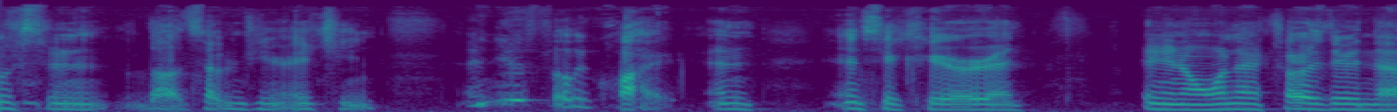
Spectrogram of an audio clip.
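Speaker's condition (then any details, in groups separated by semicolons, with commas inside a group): Cerebral palsy, mild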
